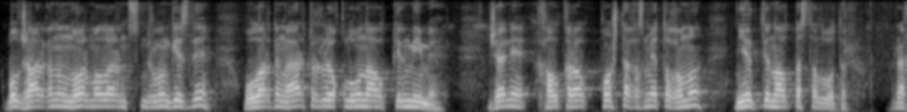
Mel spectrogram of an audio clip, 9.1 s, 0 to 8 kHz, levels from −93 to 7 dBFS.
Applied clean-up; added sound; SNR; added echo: neural mask model Resemble Enhance denoiser.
